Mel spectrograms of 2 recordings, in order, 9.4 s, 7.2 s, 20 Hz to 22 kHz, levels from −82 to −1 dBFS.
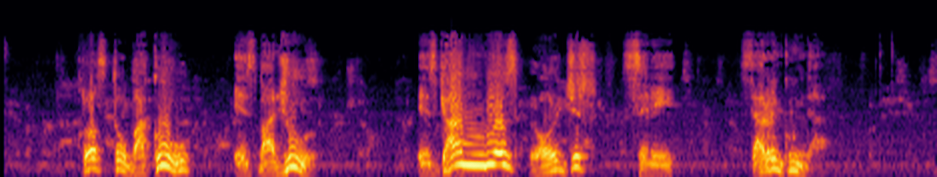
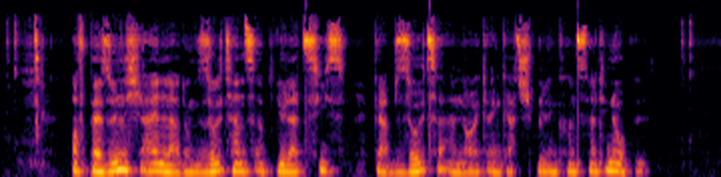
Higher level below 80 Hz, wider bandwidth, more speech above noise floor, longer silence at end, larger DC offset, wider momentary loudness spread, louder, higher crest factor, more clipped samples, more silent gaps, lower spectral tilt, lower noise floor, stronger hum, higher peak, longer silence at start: first, -48 dBFS vs -58 dBFS; second, 11 kHz vs 16.5 kHz; first, 36 dB vs 26 dB; first, 1.15 s vs 0.3 s; neither; about the same, 17 LU vs 16 LU; first, -13 LUFS vs -17 LUFS; second, 14 dB vs 20 dB; neither; neither; first, -5.5 dB/octave vs -3.5 dB/octave; about the same, -48 dBFS vs -46 dBFS; neither; about the same, 0 dBFS vs 0 dBFS; first, 0.8 s vs 0.15 s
